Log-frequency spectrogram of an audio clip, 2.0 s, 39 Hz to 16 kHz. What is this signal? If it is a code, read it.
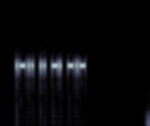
Morse code, heard as a keyed tone, about 42 wpm, 700 Hz. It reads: LINK
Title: Sentences from Top 1000 Words - Review Part 7 - New Word Drill - 45wpm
